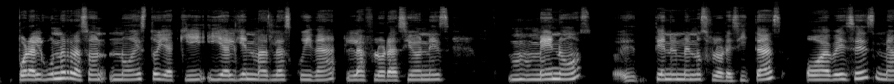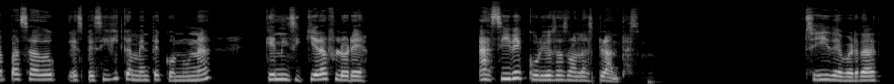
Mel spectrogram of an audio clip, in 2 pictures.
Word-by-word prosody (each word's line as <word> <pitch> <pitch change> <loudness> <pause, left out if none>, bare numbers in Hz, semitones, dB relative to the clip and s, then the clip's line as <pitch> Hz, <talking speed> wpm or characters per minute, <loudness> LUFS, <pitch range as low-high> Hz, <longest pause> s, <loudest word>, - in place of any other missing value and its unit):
por 220 +1 +4
alguna 240 +5 +5
razón, 230 -3 +2
no 220 0 -4
estoy 245 -2 0
aquí 210 +5 -1
y 225 -3 0
alguien 225 +3 +2
más 215 -1 +1
las 215 +1 -1
cuida, 210 -1 0
la 205 0 0
floración 210 +2 +1
es 230 0 -1 0.6
m 225 +1 -3
menos, 250 - +4 0.3
eh, 185 - -7 0.2
tienen 235 0 +1
menos 225 +1 0
florecitas 200 - +1 0.2
o 220 0 0
a 215 - +5
veces, 265 +7 +2
me 235 -4 -3
ha 210 - -2
pasado, 230 -1 -1
específicamente 205 +2 -5
con 185 -2 -8
una, 210 +9 -1 0.5
que 230 0 0
ni 235 -1 -1
siquiera 230 +4 +2
florea. 200 -4 0 1.1
Así 260 -1 +4
de 290 0 +3
curiosas 210 -2 -3
son 195 -2 -4
las 180 -3 -6
plantas. 270 - -4 1.6
Sí, 220 0 -2
de 200 -2 0
verdad. 190 +2 +1
220 Hz, 140 wpm, -23 LUFS, 205-235 Hz, 1.6 s, alguna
